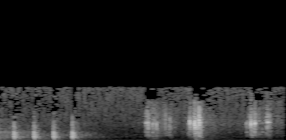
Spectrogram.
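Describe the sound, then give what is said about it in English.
Frantic knocking on an apartment door in a radio drama: four quick, even raps, a short pause, then three heavier, more urgent knocks. “We find Anne frantically knocking on Jeff's door.”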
